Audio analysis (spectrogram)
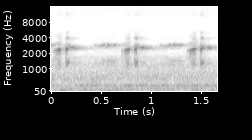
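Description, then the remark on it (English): Frogs croak at night in a steady, repeating chorus, with three bright pulsing bursts spaced evenly apart, over a low, constant background hum; no one speaks. “I hope y'all hear that over the frogs.”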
